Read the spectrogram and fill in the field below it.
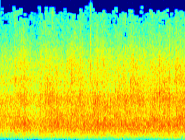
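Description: Applause from the audience at the close of an Italian talk on language skills in economics and law, a dense, loud, continuous wash of clapping filling the room with no voices.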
